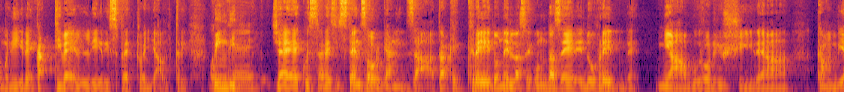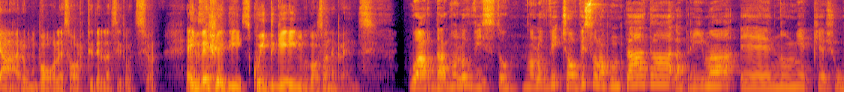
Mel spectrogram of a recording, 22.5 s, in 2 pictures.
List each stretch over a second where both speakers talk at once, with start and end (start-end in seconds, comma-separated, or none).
none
